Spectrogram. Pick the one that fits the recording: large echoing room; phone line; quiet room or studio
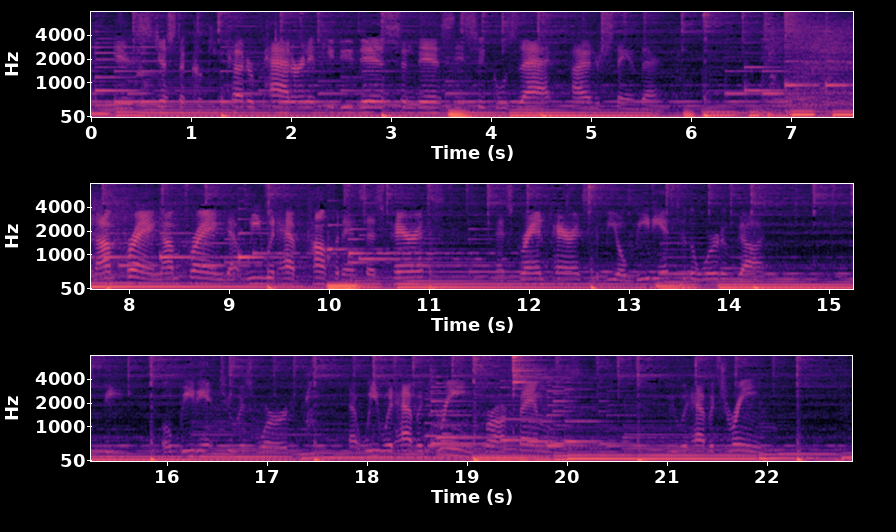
large echoing room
